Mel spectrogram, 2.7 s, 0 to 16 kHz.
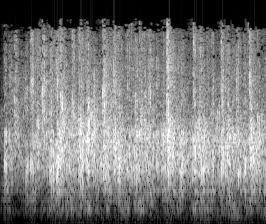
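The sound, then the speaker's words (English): An audience claps steadily for a few seconds to vote that world populations stabilizing around 2050 is the fiction, a dense, even patter of applause with no voices rising above it. “Okay, if you think that world populations will stabilize around 2050 is the fiction, applaud.”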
